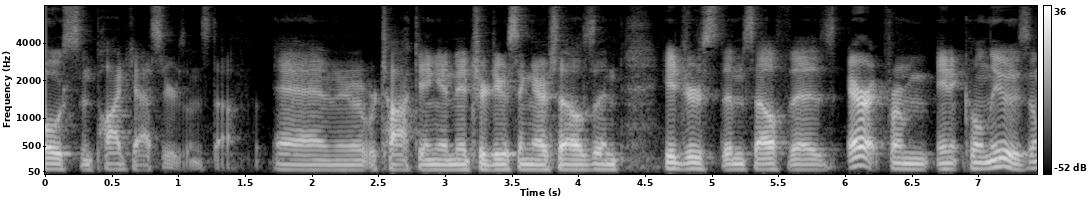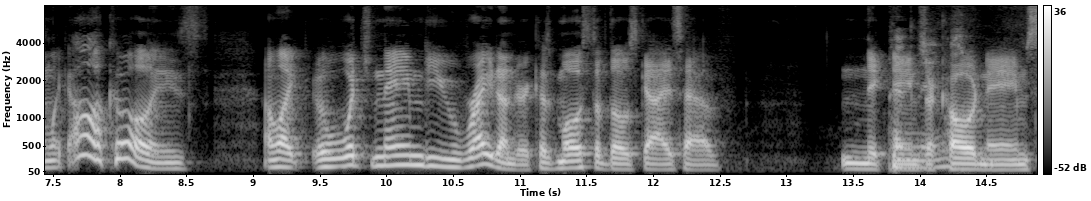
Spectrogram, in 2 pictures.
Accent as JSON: {"language": "English", "town": "Toronto", "region": "Ontario", "country": "Canada", "said": "I was from the Toronto region"}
